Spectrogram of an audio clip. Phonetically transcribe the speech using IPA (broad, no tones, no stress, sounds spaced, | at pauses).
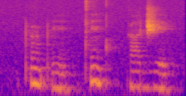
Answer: pʼ ə̃ pʼ ẽ | tʼ ẽ t kː a d͡ʒ e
